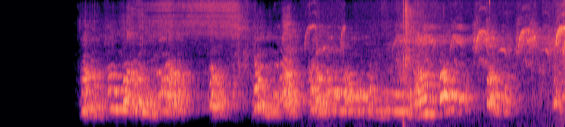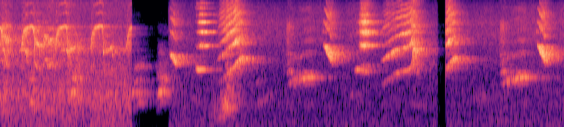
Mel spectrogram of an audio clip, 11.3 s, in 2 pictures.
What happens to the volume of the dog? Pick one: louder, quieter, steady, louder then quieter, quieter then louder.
quieter.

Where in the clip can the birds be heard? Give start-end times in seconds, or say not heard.
2.8-11.2.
